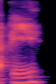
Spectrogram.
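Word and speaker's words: Zappe: Zappy.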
